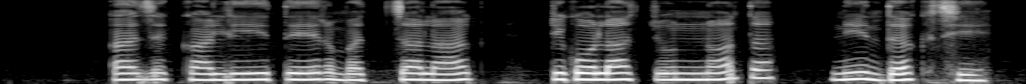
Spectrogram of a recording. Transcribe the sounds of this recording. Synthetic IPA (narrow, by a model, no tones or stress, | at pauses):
əd͡ʒkalit̪eɾbətːt͡ʃalaɡ | ʈikolat͡ʃunːət̪ | nid̪əkʰt͡ʃʰi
